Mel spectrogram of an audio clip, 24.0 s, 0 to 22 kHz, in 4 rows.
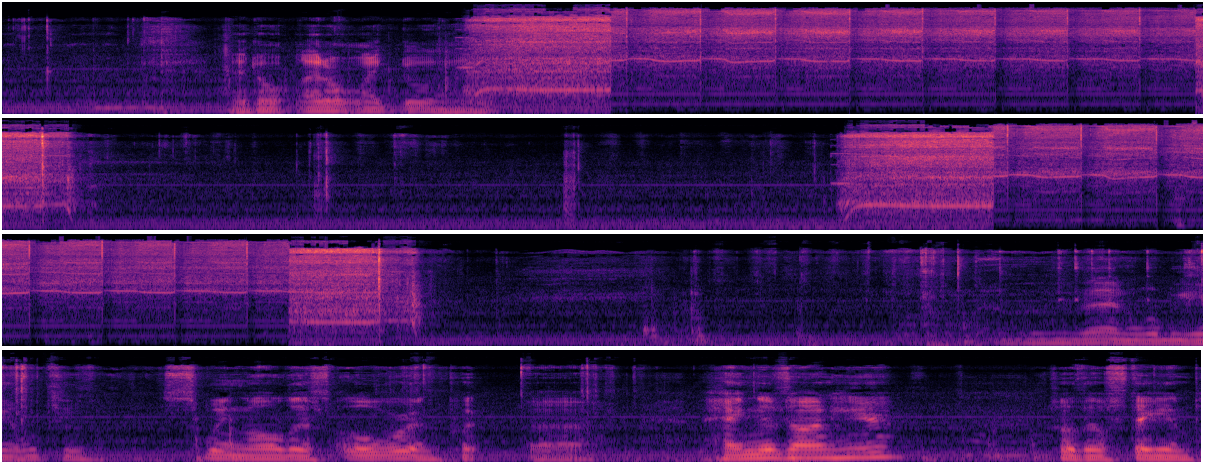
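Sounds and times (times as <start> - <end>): steady low hum: 0.0 - 3.0, 5.9 - 11.4, 12.3 - 24.0
power tool motor whining: 2.3 - 6.5, 10.1 - 14.2.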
